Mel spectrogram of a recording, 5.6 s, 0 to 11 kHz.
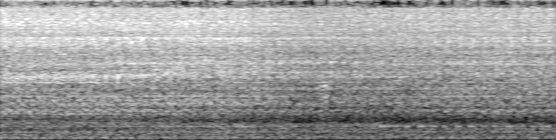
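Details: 2012 Honda Odyssey V6 after the P3400 repair, with the rocker arm oil pressure switch replaced and the oil changed: a smooth, even idle with a steady low hum and no ticking or roughness. A healthy engine.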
